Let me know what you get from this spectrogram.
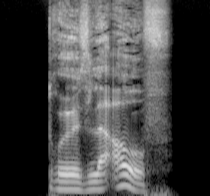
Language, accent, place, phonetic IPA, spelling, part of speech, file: German, Germany, Berlin, [ˌdʁøːzlə ˈaʊ̯f], drösle auf, verb, De-drösle auf.ogg
- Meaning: inflection of aufdröseln: 1. first-person singular present 2. first/third-person singular subjunctive I 3. singular imperative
